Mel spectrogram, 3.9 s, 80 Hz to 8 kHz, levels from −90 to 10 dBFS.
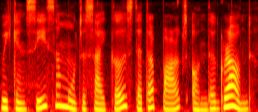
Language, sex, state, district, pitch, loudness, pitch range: English, female, Assam, Kamrup Metropolitan, 180 Hz, -19 LUFS, 170-220 Hz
